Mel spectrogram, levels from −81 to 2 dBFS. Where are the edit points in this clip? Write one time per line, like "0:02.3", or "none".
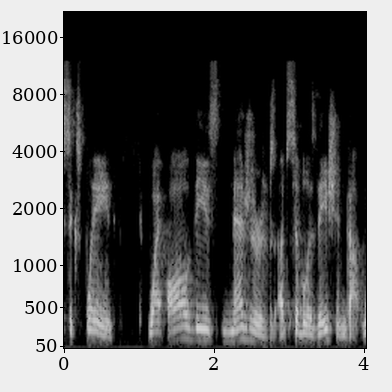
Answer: none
